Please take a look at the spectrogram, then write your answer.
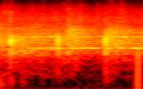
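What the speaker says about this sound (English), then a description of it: "Give Mike a nice round of applause." Steady applause from an audience, dense even clapping that fills the whole moment, with a few sharper claps standing out.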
